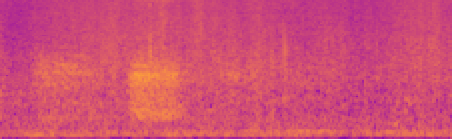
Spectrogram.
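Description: Wind gusts across an open disc golf course, a steady broadband rush buffeting the microphone with a brief stronger gust, no voices.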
